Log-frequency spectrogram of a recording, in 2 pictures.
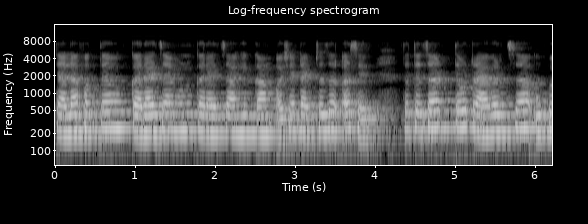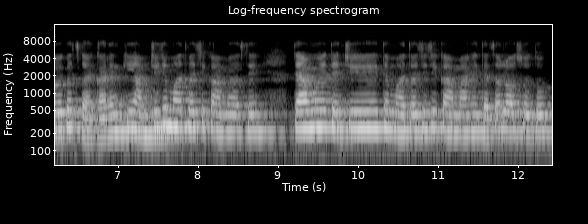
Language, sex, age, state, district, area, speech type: Marathi, female, 45-60, Maharashtra, Yavatmal, urban, spontaneous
